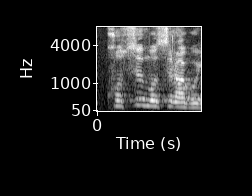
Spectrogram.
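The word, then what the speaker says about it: κόσμος: 하고 있습니다.이 세상이라는이 헬라의 그 말을 보면은 그 발음이 코스모스라고 얘기를 해요.이 이 코스모스무 가을에 들판는 코스모스 가을에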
